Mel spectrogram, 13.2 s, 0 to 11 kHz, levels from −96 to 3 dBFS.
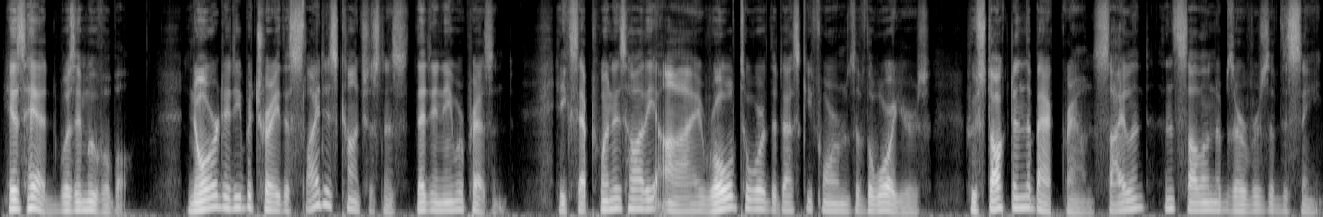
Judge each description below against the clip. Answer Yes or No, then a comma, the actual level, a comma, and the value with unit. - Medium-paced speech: Yes, average, 180 wpm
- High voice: No, low, 115 Hz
